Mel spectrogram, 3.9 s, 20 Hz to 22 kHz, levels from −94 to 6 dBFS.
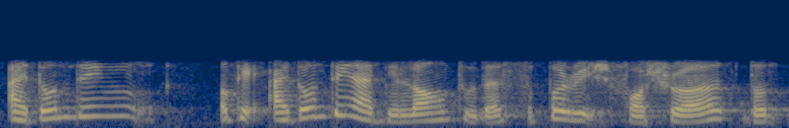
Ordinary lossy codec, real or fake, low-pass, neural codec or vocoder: Opus, 32 kbps; fake; 3.6 kHz; codec, 16 kHz, 16 kbps, FunCodec, trained on LibriTTS, 50 frames a second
